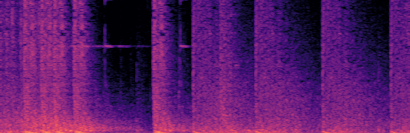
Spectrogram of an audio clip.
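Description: Dense, continuous automatic gunfire from the Free Fire video game, with rapid overlapping bursts close up and loud, and a few brief gaps between volleys.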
